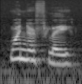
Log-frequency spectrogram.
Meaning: In a wonderful manner.: 1. In an excellent manner 2. To an extent inspiring wonder
- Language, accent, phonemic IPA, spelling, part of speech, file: English, US, /wʌn.də(ɹ).fli/, wonderfully, adverb, En-us-wonderfully.ogg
